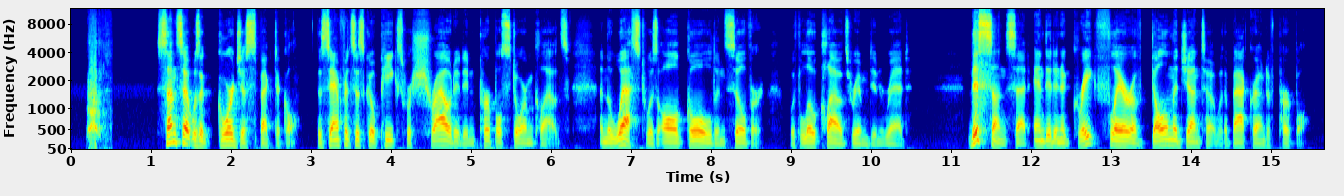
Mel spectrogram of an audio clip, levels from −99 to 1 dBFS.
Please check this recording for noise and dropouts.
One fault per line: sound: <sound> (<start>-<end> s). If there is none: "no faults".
sound: bark (0.2-0.5 s)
